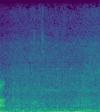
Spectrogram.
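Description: A ferry boat's engine running steadily, a low, even hum.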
